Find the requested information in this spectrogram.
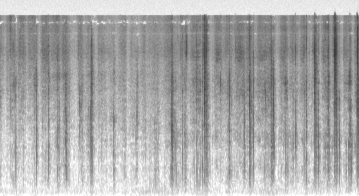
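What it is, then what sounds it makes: Denim jeans. Pink rubber-gloved fingertips scratch the thigh of ripped blue denim jeans, making a quick series of dry, bright scraping strokes. The rasps are short and uneven in loudness, with no low-end thump.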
